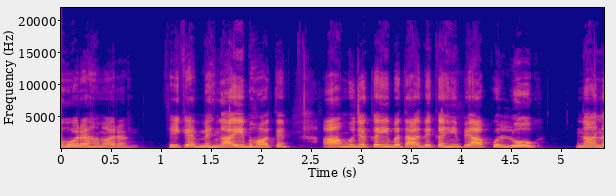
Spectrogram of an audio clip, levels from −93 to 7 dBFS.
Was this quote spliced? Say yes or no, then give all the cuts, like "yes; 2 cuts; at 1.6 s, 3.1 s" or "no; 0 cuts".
no; 0 cuts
